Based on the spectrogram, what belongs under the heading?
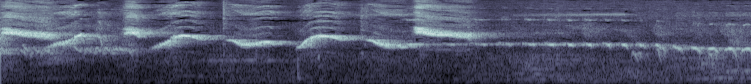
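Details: Chinese hwamei, a caged songbird, delivering high 'cao cầu' style song: a run of bright whistled notes arching up and down, ending in a long steady whistle followed by a quick rapid trill.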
